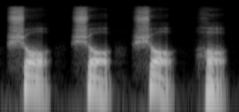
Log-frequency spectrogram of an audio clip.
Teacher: উষ্ম কথাটার মানেই হল শ্বাস বা গরম বাতাস। এই বর্ণগুলো উচ্চারণ করার সময় একটা লম্বা শ্বাস বা হিস হিস আওয়াজ হয় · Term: উষ্ম বর্ণ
